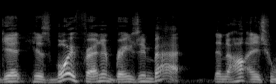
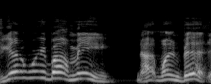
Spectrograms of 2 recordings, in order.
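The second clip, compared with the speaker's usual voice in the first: high, squeaky mocking reply; squeaky teasing retort; 11 semitones higher than usual. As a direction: pitch it way up like a teasing friend.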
